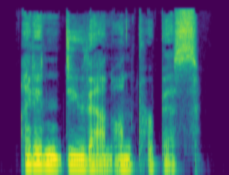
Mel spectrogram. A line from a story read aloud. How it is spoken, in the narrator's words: Softly, I replied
